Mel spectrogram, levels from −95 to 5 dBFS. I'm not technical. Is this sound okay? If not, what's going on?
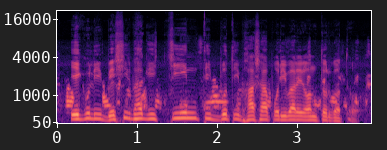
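No. There's an echo leak at 0–0.33, 0.56–1.58, 1.75–2.32, 2.48–2.9 and 3.12–3.93 s. A copy of the voice repeats 0.39 s late. At first it is as loud as the original, then it fades. Likely, a loudspeaker's sound reached the microphone and wasn't removed.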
